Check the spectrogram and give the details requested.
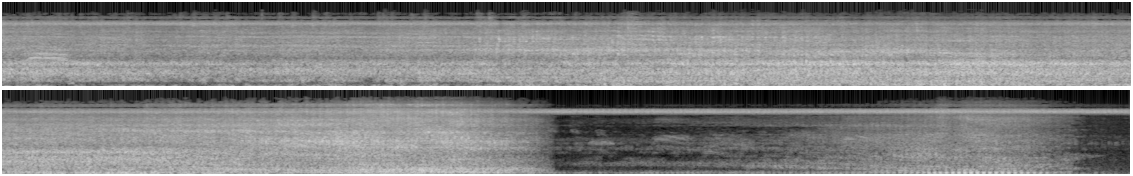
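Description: Express passenger coaches running past at speed: a steady rumble and clatter of wheels on rail that builds to its loudest and then cuts off abruptly about sixteen seconds in. Quieter outdoor ambience follows, swelling briefly near the end.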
